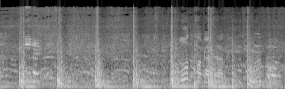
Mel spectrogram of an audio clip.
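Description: Hand drums beat loudly in a steady rhythm.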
